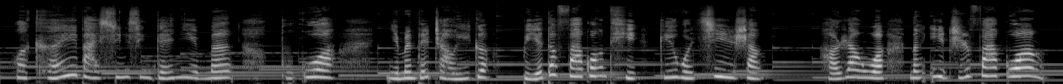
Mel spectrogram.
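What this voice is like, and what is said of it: Soft, quiet voice. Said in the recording (Chinese): “月亮小声地说”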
